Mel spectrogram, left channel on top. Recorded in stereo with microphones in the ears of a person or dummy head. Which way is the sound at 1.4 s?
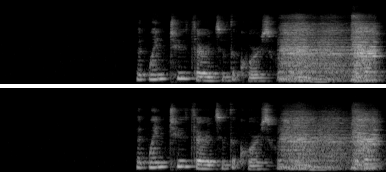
55° right (ahead or behind).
